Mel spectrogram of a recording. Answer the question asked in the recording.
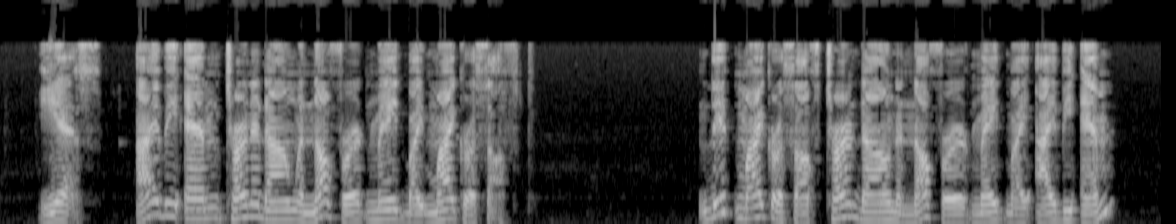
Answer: No, Microsoft didn't turn down an offer made by IBM.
